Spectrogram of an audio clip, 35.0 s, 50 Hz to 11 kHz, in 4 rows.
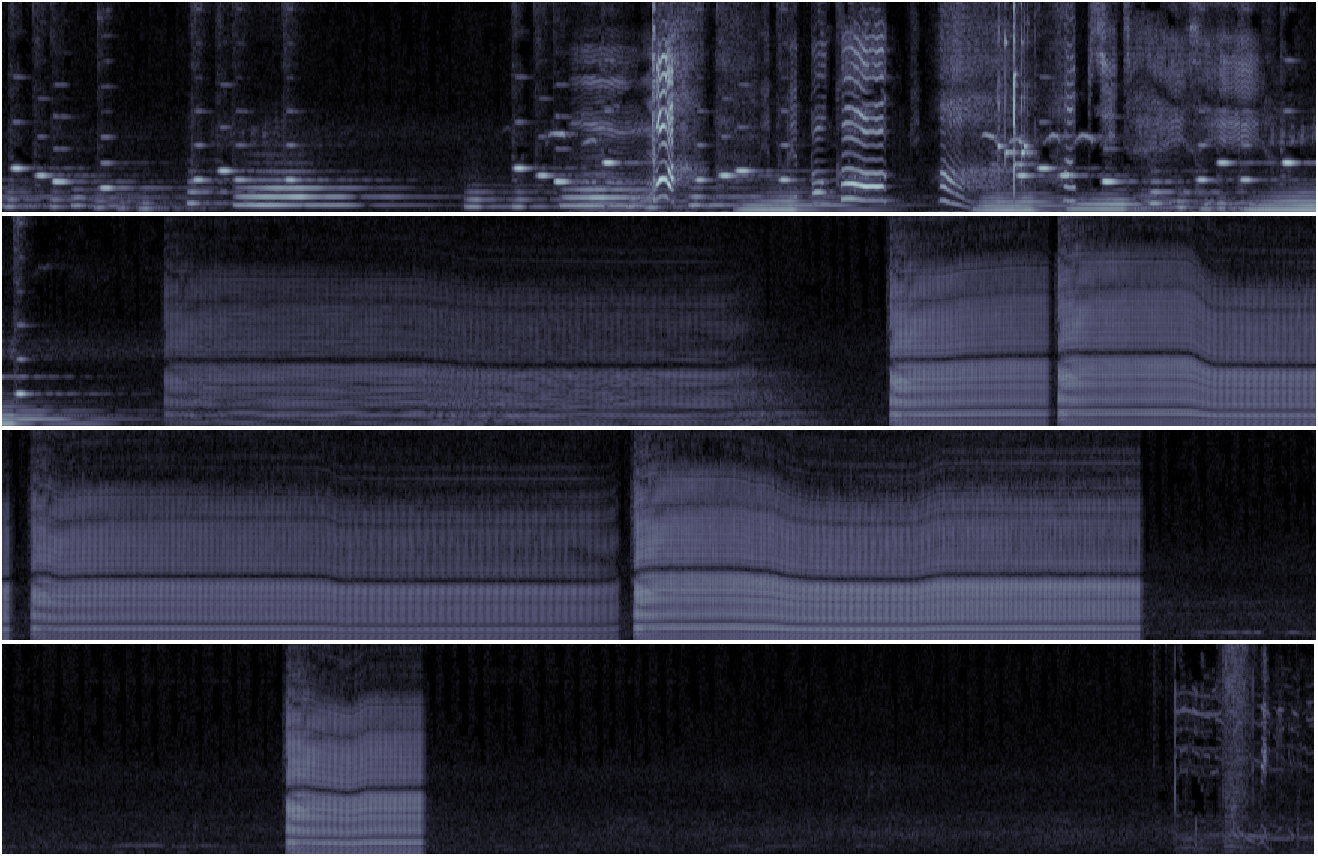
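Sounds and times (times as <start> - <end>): synthesised horn-like bird call: 0.0 - 25.2, 28.1 - 29.2.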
